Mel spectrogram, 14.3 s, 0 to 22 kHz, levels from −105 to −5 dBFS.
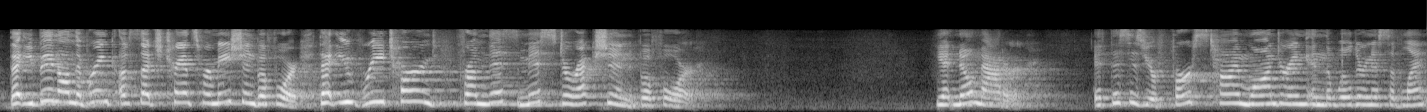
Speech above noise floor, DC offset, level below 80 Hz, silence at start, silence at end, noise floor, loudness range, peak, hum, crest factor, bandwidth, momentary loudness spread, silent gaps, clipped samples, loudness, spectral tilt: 42 dB; under 0.1%; -84 dBFS; 0.1 s; 0 s; -62 dBFS; 8 LU; -4 dBFS; none; 18 dB; 7.6 kHz; 8 LU; none; under 0.1%; -21 LUFS; -2.5 dB/octave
